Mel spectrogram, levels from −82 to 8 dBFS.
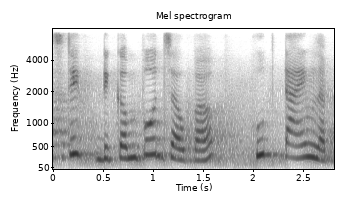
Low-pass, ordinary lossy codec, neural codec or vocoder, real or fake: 7.2 kHz; none; codec, 24 kHz, 0.9 kbps, WavTokenizer, large speech release; fake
